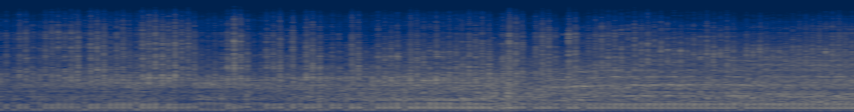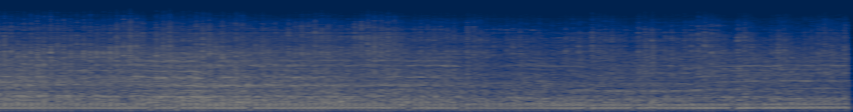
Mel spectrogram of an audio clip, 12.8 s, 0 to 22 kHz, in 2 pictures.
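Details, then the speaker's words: Briggs & Stratton 13 hp OHV on an MTD/White LT300 tractor, driving around. Single-cylinder thump swells and sags, smoothing after bouncing; owner suspects water in the carburetor float bowl, engine surging. "yeah yeah i' tell she's got some water in there you bounce the thing around a little bit and smooth on out"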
